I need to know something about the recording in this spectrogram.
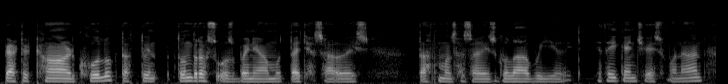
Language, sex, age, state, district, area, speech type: Kashmiri, male, 60+, Jammu and Kashmir, Ganderbal, rural, spontaneous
